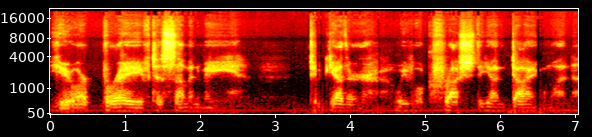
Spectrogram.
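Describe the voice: A man speaks at a very slow pace in a put-on character voice, with long, frequent pauses.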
